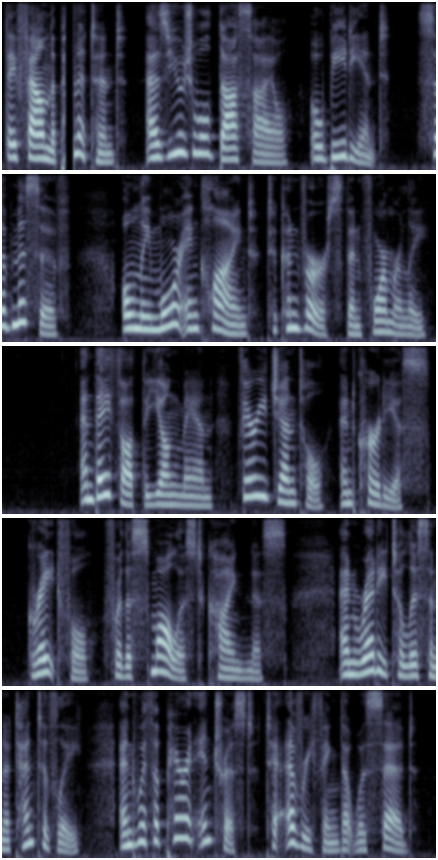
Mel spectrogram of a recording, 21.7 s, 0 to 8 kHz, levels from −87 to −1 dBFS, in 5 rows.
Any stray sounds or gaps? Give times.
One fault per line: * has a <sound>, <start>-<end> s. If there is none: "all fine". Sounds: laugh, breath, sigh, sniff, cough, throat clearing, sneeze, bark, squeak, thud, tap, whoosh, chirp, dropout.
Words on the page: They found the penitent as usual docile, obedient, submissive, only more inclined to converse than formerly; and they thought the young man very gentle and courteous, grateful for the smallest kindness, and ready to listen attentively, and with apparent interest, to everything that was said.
* has a dropout, 0.6-0.7 s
